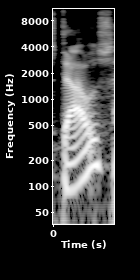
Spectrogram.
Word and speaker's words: dhow: And then also they have these, they have three dhows. How do you pronounce that? D-H-O-W? – Dhow.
